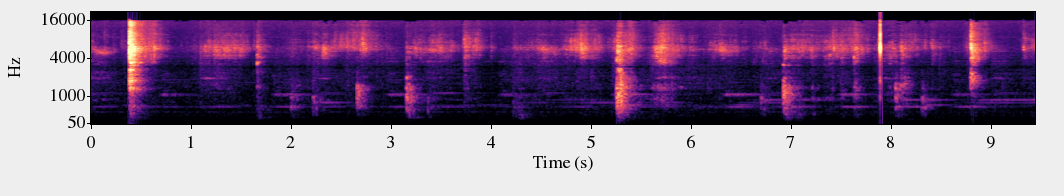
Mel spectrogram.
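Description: A spoon stirs veg cutlet mixture in a bowl, with sharp metallic clinks against the rim and soft scraping strokes in an irregular rhythm, close and fairly quiet.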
